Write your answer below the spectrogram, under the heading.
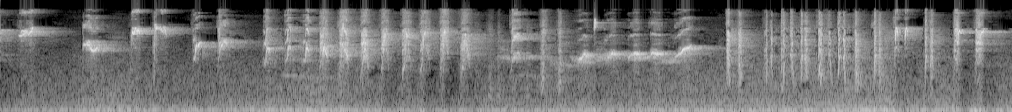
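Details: Juvenile male Kolibri Ninja sunbird as a lure for cage-bird training: a long, energetic sequence of high, rapid chirps, buzzy trills and slurred whistles.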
